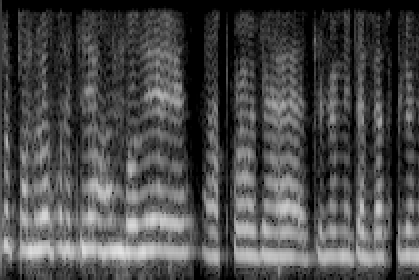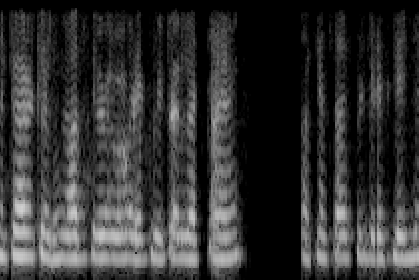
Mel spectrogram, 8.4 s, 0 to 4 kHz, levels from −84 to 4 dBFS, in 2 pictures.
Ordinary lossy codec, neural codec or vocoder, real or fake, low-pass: none; codec, 24 kHz, 1.5 kbps, HILCodec; fake; 3.6 kHz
